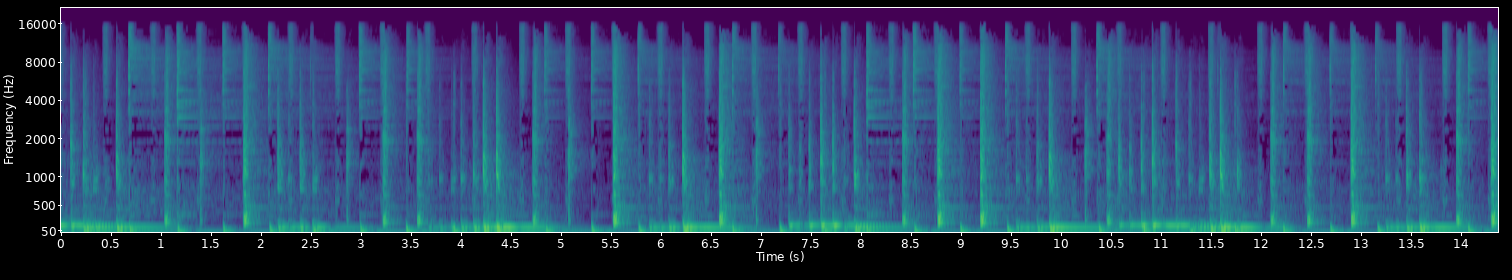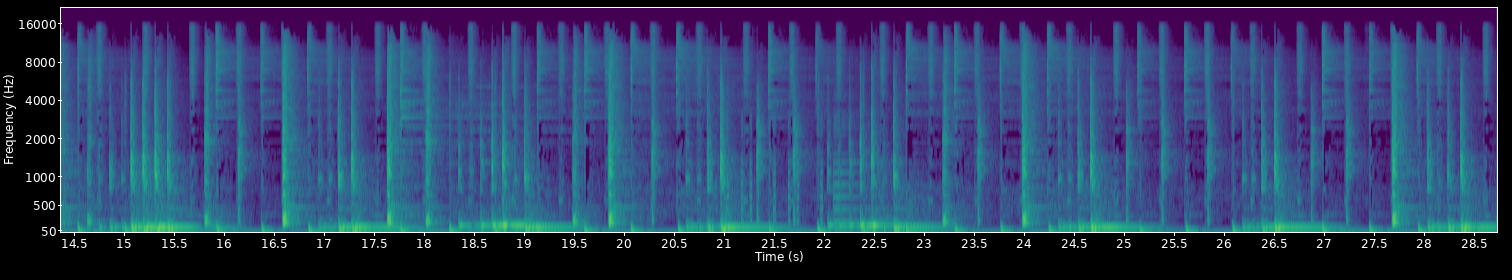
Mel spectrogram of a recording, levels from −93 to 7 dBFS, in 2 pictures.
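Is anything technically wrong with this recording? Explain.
Yes. Two related cases of mobile-phone interference appear in the last part of the music.

From 21.03 to 21.99 s there are GSM signalling bursts. A nearby 2G handset is exchanging short bursts of control traffic with the network, and some stage of the audio circuitry rectifies that radio energy into the signal. The result is a galloping dit-dit-dit of ticks and brief buzz fragments at a 217 Hz repetition rate. It sits roughly 10 dB below the music.

From 22.11 to 23.07 s this changes to a steady GSM phone buzz, the pattern of a handset in an active call. The transmitter now pulses continuously at 217 Hz, and the rectified envelope becomes a hard, raspy tone at that frequency with a dense series of harmonics. It has no musical relation to the programme material. Its level is about 20 dB below the music, lower than the earlier bursts but still harsh because of its spectral content.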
